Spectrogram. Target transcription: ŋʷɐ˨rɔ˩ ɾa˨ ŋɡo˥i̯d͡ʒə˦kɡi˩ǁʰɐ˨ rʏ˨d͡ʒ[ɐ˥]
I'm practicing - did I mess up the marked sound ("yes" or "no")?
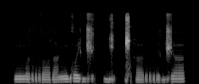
no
